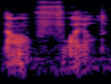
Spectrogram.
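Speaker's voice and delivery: breathy whispered aside, slow; mock defeat. Retelling the kitchen tyrant's defeat, mock foiled whisper. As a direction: deflate it like a foiled villain.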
